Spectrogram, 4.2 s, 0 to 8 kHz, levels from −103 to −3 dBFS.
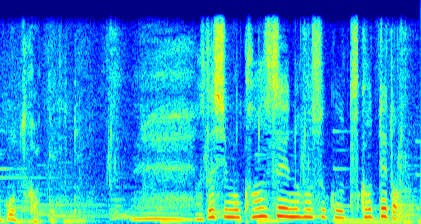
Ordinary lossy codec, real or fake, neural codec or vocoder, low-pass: none; real; none; 7.2 kHz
